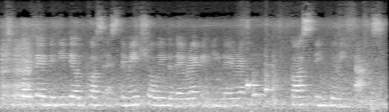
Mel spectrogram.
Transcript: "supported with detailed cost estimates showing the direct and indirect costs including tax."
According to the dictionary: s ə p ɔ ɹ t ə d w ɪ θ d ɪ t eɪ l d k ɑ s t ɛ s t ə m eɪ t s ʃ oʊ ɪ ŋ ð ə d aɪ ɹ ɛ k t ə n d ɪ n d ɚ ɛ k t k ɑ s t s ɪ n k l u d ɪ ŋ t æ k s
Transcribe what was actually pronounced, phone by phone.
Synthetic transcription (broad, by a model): s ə p ɔ ɹ t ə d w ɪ d ɪ t eɪ l d k ɑ s t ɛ s t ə m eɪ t ʃ oʊ ɪ ŋ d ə d aɪ ɹ ɛ k t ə n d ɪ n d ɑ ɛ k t k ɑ s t ɪ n k l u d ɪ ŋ t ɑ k s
